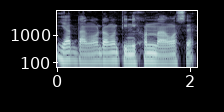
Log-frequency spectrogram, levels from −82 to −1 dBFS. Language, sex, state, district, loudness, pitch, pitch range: Assamese, male, Assam, Kamrup Metropolitan, -18 LUFS, 110 Hz, 105-120 Hz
